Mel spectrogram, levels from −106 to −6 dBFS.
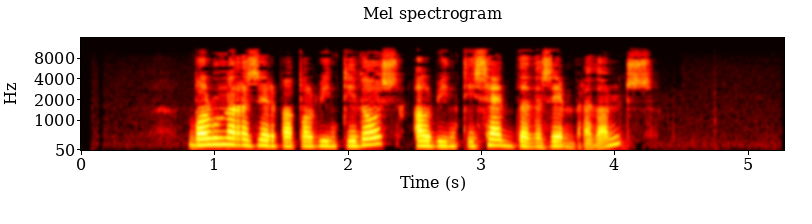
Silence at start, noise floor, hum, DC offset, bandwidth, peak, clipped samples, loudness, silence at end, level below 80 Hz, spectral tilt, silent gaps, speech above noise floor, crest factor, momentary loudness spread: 0.8 s; -78 dBFS; none; under 0.1%; 11.5 kHz; -6 dBFS; under 0.1%; -27 LUFS; 1 s; -78 dBFS; -4.5 dB/octave; none; 52 dB; 22 dB; 11 LU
